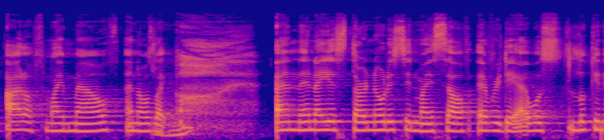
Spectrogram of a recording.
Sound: gasp

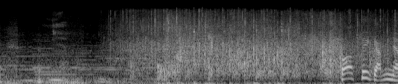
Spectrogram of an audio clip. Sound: clapping hands

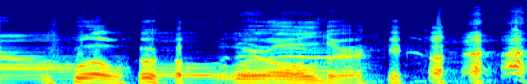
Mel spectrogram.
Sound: laughing

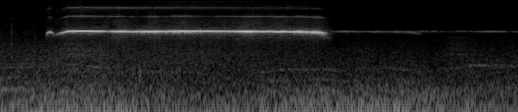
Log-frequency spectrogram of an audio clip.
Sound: whistling

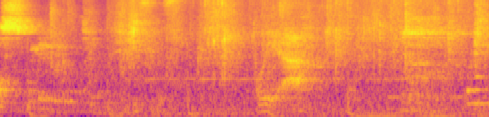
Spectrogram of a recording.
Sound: wrapper crinkling

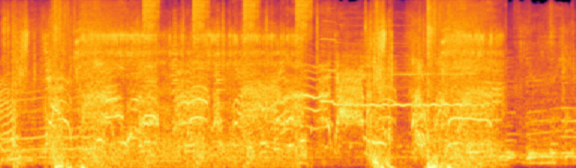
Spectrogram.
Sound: screaming

